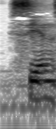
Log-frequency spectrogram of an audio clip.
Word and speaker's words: scene: It's usually silent after the letter S. For example, consist, scene, scenario, and science.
